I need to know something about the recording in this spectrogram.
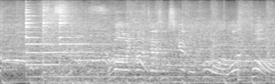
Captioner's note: bell ringing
